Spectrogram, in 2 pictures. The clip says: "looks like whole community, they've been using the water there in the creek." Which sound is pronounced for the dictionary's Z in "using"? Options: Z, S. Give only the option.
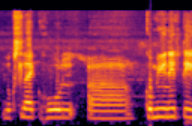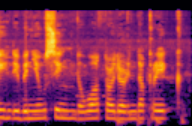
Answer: S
